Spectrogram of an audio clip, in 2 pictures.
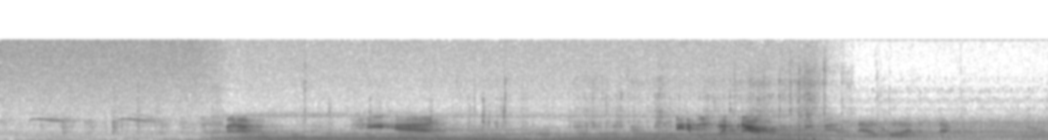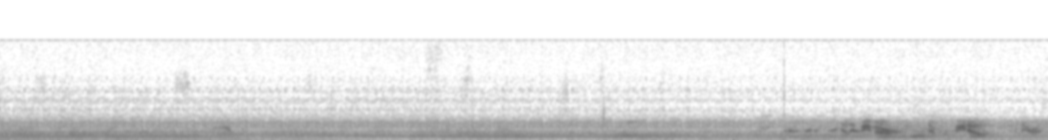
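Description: A steady low motor-like drone, loudest and slowly sinking in pitch for several seconds, with faint voices in the background; the sound changes abruptly twice.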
